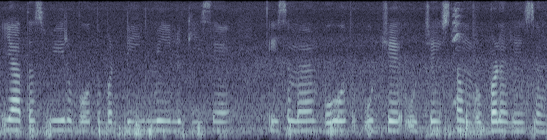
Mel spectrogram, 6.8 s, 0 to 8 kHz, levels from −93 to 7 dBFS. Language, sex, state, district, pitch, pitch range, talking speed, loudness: Hindi, female, Haryana, Jhajjar, 205 Hz, 200-210 Hz, 125 wpm, -21 LUFS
